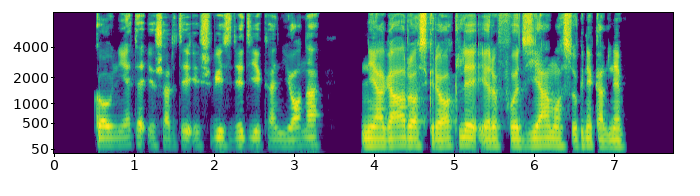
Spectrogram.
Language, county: Lithuanian, Klaipėda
